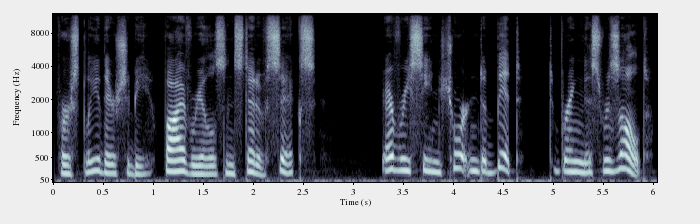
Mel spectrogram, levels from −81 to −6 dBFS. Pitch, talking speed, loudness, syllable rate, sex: 205 Hz, 180 wpm, -20 LUFS, 5.5 syllables/s, female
